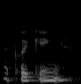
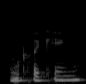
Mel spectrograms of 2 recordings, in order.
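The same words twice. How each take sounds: First: Said in the usual way. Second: Breathy whisper, no voice. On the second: Real, not acted. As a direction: whisper it to yourself. Repeats same words, then whispered.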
